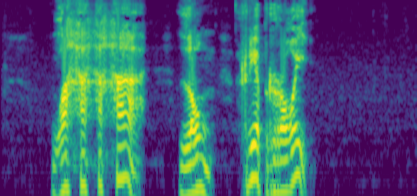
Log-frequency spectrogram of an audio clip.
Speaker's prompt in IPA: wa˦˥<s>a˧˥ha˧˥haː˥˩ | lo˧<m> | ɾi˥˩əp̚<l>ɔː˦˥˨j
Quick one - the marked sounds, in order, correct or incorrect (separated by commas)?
incorrect, incorrect, incorrect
